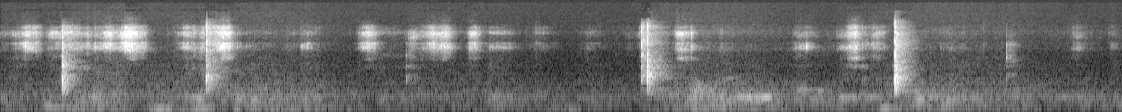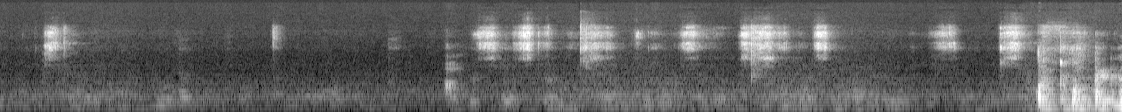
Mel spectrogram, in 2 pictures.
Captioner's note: silence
